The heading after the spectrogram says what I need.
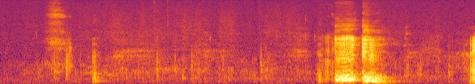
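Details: Six-month-old infant in the morning, after babbling: quiet breathing, then a short forceful double burst like a sneeze or throat clearing in a small room.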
